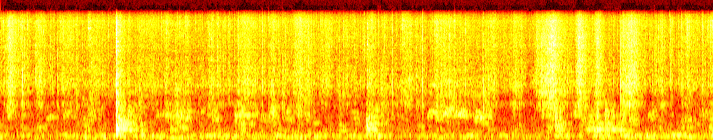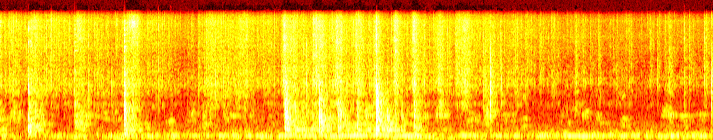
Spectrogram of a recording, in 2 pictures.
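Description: Fried rice sizzling in a wok on a gas burner while a spatula stirs and tosses it, with sharp scrapes and knocks of the spatula against the pan now and then.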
